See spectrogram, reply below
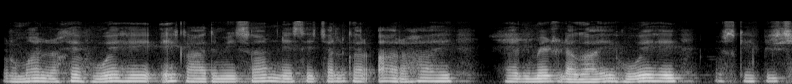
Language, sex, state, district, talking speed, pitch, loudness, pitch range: Hindi, male, Chhattisgarh, Sukma, 145 wpm, 140 Hz, -17 LUFS, 135-145 Hz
